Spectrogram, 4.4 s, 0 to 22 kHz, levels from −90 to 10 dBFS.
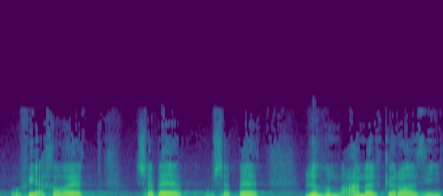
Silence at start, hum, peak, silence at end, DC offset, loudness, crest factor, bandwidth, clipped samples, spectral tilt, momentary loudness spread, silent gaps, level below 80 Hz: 0.1 s; none; 0 dBFS; 0 s; under 0.1%; -17 LUFS; 16 dB; 8.4 kHz; under 0.1%; -8 dB/octave; 11 LU; none; -48 dBFS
